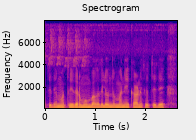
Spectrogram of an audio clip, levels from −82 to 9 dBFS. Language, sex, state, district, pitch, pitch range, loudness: Kannada, male, Karnataka, Koppal, 105 Hz, 105-110 Hz, -16 LUFS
